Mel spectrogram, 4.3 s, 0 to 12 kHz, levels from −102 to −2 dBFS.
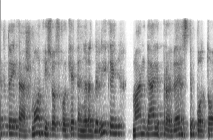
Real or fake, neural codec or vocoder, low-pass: fake; codec, 16 kHz, 2 kbps, X-Codec, HuBERT features, trained on balanced general audio; 7.2 kHz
